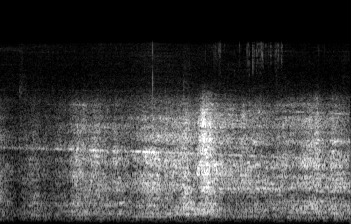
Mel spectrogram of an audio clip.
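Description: Distant engine noise, a steady rush that swells about a second and a half in and is loudest around four seconds in.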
